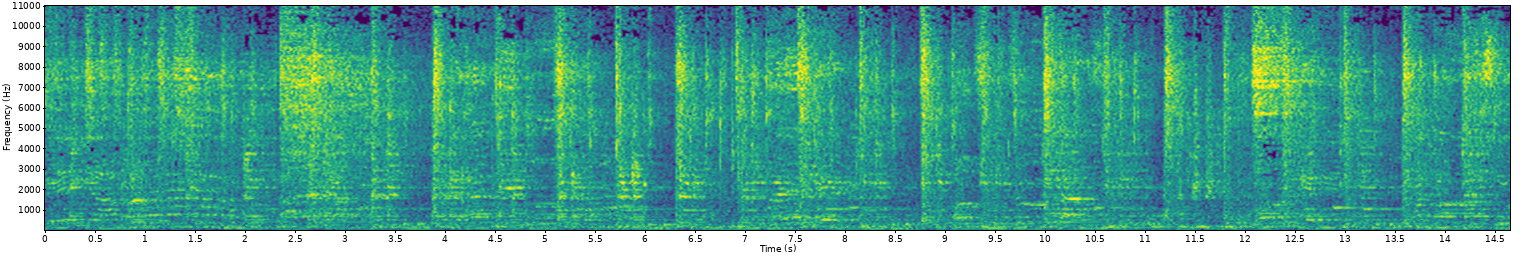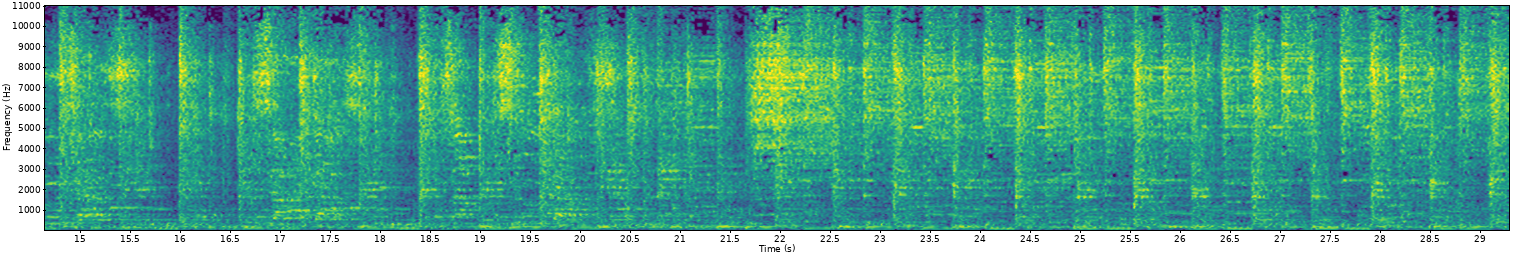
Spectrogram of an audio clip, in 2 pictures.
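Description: A live Latin rock band playing loudly: electric guitar, keyboards, congas and drum kit over a steady beat.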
